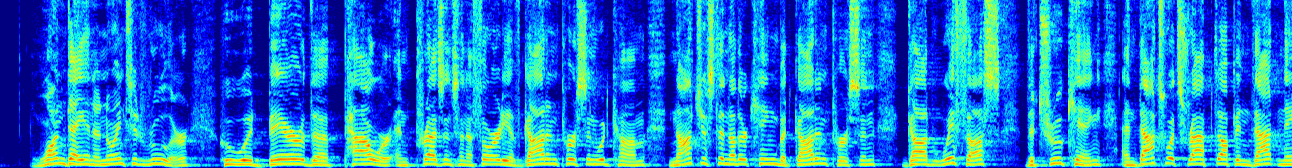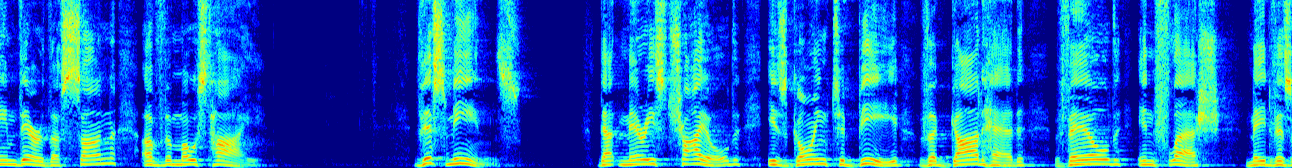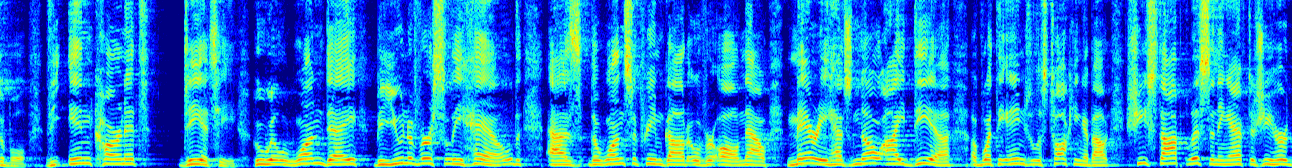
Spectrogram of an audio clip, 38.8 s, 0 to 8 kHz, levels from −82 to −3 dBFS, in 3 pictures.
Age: 40-59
